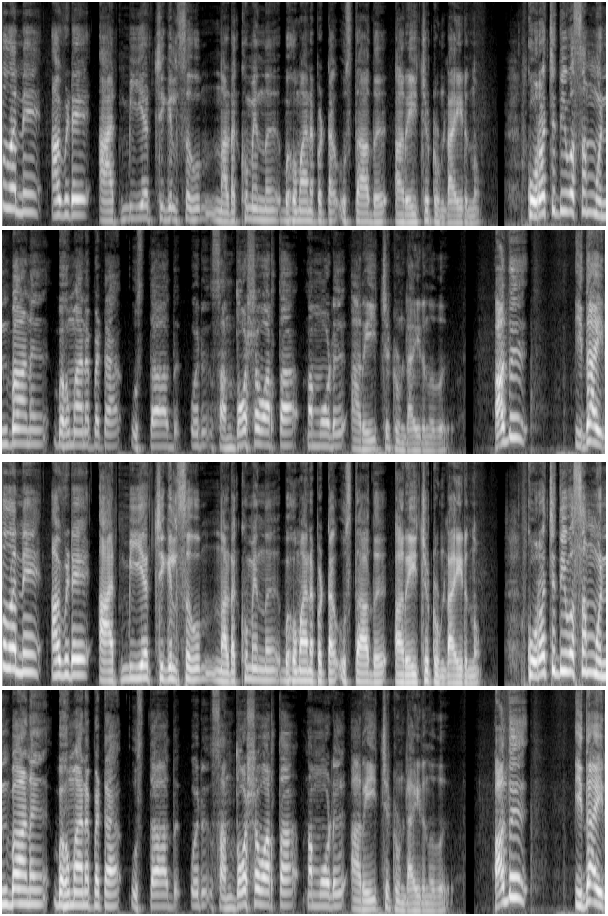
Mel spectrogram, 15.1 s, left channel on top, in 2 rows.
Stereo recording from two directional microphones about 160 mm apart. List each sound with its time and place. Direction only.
0.0 s speech: 50° right (ahead or behind); by 3.7 s 30° right (ahead or behind)
3.7 s speech: 45° right (ahead or behind)
11.5 s speech: 25° right (ahead or behind)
